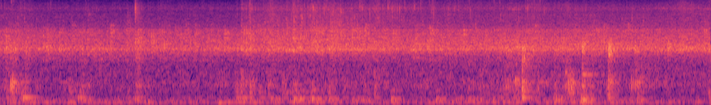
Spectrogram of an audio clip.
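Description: Potato strips deep-frying in hot oil: a steady sizzle with a few small crackles in the second half.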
